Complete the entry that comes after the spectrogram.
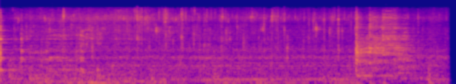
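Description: Paneer pieces fry with cumin seeds in a pan, giving a steady close sizzle with stirring scrapes and a sharper burst of hissing near the end, with no voices.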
